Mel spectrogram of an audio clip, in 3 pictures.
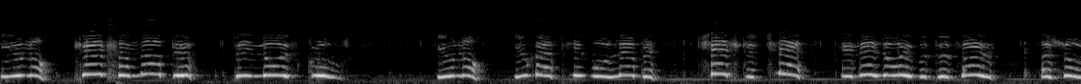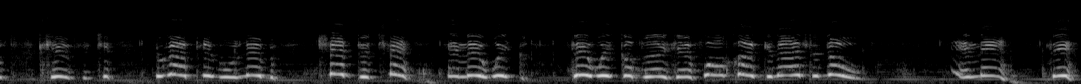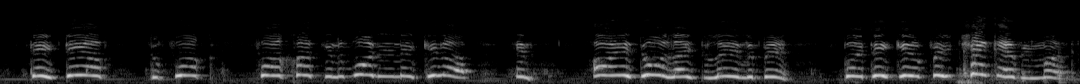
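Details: Adult man with cerebral palsy from birth, whom doctors said would never talk, showing dysarthria in cerebral palsy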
